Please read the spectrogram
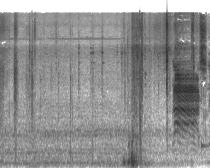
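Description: Vehicle engine running with a steady low hum. There is a heavy thump about two and a half seconds in, and a loud, high-pitched sound lasting about half a second near the end.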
